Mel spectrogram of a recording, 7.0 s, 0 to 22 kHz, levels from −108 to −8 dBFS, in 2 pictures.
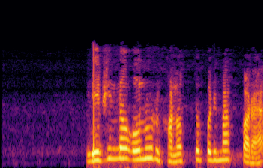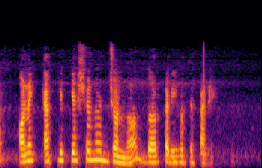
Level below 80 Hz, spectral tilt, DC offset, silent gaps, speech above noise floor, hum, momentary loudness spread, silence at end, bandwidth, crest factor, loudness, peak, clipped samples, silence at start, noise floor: -62 dBFS; -8 dB/octave; under 0.1%; none; 52 dB; none; 10 LU; 0.75 s; 7.4 kHz; 18 dB; -20 LUFS; -2 dBFS; under 0.1%; 1.15 s; -71 dBFS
